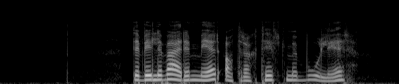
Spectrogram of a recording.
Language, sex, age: Norwegian, female, 47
